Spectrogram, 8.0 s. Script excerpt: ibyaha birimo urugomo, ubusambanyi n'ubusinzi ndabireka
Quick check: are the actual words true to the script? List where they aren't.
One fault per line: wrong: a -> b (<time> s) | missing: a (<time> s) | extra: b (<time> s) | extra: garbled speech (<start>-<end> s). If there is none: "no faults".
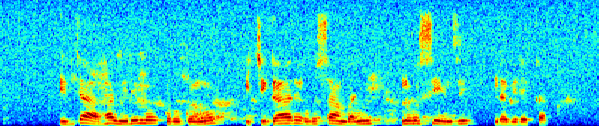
extra: ikigare (3.3 s)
